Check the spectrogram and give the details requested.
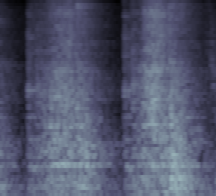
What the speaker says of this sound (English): nothing works like the Warthog knife sharpener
